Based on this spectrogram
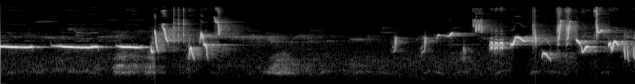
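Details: Sikatan Londo flycatcher singing: a long, steady high whistle, then a quick jumble of sharp, varied chirps and slurred notes, a brief pause, and another burst of rapid high twittering phrases.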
